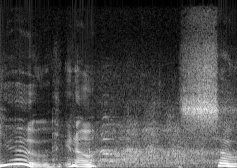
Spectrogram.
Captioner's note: audience laughing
